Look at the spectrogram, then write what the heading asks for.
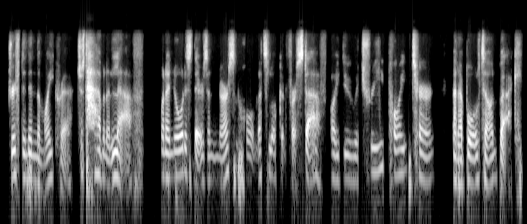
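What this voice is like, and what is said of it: Put-on Irish accent, sung lyrics. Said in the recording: “Irish guy in front of a crowd ... I should do the accent. It gives it more of a feel to it.”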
